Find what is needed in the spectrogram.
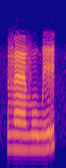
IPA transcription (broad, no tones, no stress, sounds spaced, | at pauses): v æ v o w e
